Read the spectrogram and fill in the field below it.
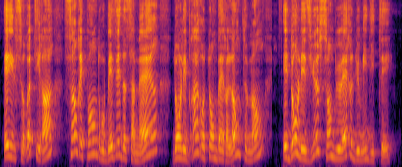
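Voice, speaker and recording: A woman narrating a historical novel as an audiobook in a measured, expressive reading. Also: on the low side. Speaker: audiobook reader.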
